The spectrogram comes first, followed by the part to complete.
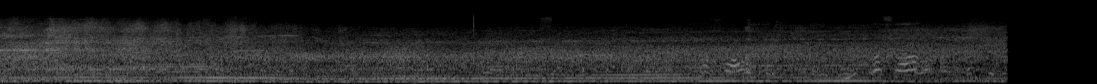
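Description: Classic Mini race cars' four-cylinder A-series engines running as a pack of cars passes on the circuit: a steady, multi-note engine drone whose pitches shift slowly.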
